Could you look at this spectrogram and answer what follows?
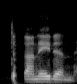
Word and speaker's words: Dunedin: I had to look up how to say it because I was gonna say Dunedin, and I'm Yeah, glad. no, it's Dunedin, and the city layout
